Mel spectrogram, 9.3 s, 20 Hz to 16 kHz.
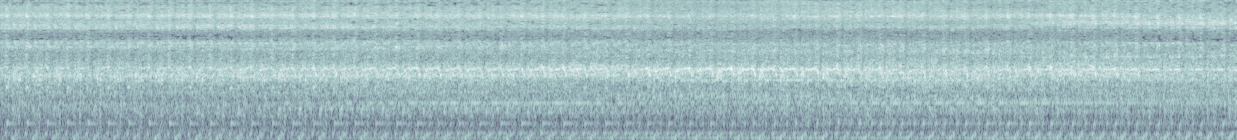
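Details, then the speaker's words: Coleman Contractor 4200 generator sitting for years, spun with a drill on the pulley, fuel squirted straight into the carb: small engine catches with fast uneven put-put about three beats a second; runs only on primed fuel, fuel-delivery problem. "Okay. So just shot fuel straight into the car. She's a runner."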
